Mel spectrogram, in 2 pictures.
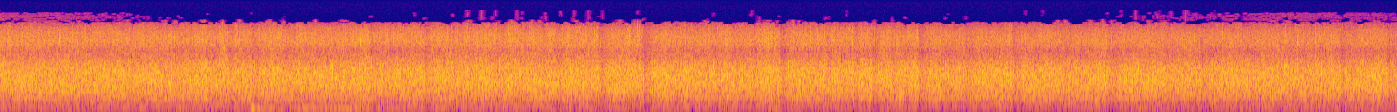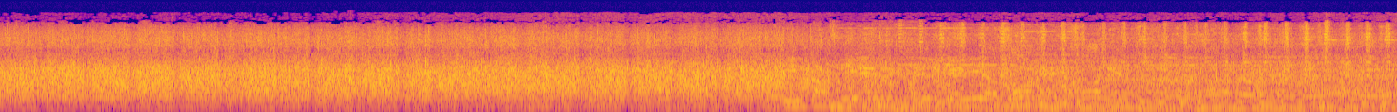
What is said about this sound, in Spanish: Vamos a darle un grande aplauso.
